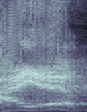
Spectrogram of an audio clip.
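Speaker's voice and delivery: very loud, high-pitched shrieking scream. Recounting a past moment, reenacting own screaming reply; retelling own scream. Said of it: "and I'm screaming".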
